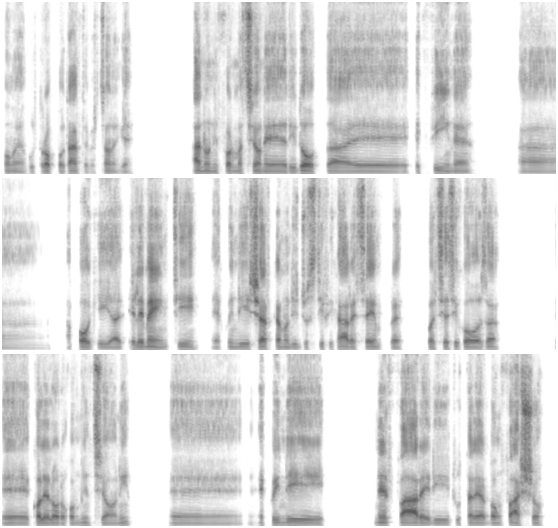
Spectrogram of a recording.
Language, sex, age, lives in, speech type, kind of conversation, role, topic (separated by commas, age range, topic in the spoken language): Italian, male, 50-54, Italy, conversation, podcast, guest, Quando è meglio tacere e semplicemente ascoltare gli altri?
